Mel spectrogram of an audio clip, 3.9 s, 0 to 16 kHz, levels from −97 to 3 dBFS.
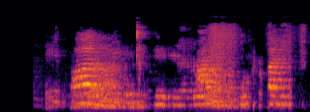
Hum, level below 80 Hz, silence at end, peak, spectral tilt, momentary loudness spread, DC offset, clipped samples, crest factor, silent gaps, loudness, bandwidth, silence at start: none; -80 dBFS; 0.05 s; -8 dBFS; -4 dB/octave; 16 LU; under 0.1%; under 0.1%; 20 dB; none; -27 LUFS; 7.8 kHz; 0.55 s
